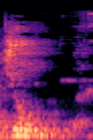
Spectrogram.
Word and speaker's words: Jung: Carl Jung. Pero it is pronounced as Carl Jung.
